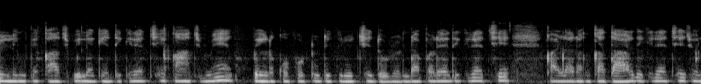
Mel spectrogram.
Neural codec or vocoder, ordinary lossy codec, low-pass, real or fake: none; none; none; real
